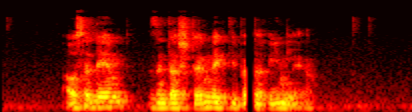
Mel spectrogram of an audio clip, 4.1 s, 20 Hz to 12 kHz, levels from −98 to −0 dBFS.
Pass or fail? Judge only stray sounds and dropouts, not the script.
fail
